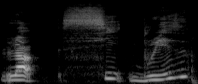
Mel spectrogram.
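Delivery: "Sea Breeze" drawn out very slowly in a French accent; French-accented English. Real, not acted. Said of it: "Désolée pour mon anglais".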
